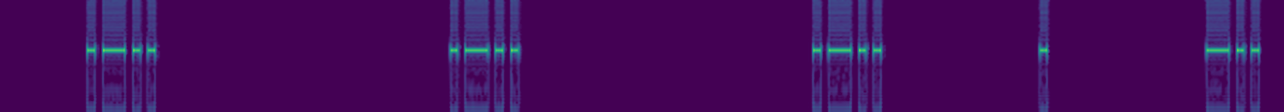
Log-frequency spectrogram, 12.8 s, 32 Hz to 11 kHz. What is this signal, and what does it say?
Morse code, heard as a keyed tone, about 16 wpm, spaced as for 5 wpm, 800 Hz. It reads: L L LED
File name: Prefixes/FLs & THs/Single L's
